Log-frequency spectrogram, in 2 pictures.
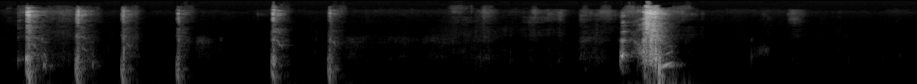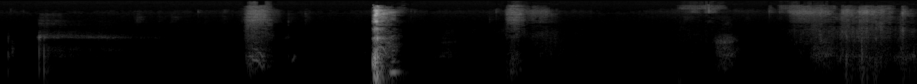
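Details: Coughing after a walk in heavy, cold rain without an umbrella: a quick run of six short coughs, then one louder explosive burst, then a few scattered single coughs in a quiet room.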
